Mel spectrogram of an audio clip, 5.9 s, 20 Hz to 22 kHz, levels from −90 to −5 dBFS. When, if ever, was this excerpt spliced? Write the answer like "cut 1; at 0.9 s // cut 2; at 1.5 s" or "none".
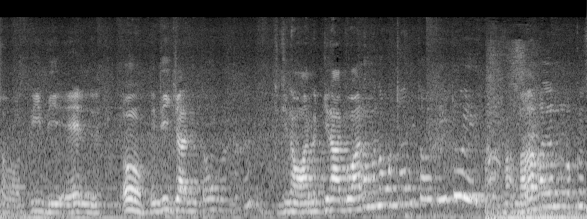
cut 1; at 5.0 s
